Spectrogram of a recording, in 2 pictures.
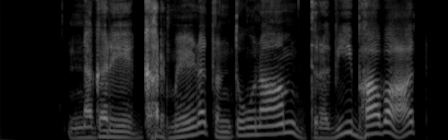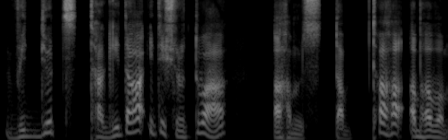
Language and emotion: Sanskrit, surprised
